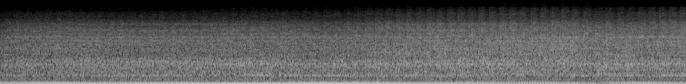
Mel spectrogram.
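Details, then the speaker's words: Porsche 944 starting for the first time after sitting and sorting electrical and no-spark issues: engine holds a steady, even idle with a constant low drone and no stumbles. "it starts now it bloody starts"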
